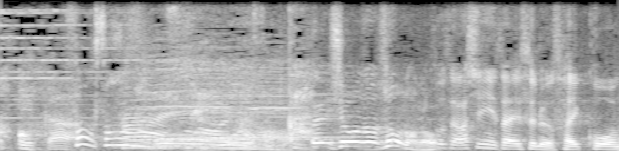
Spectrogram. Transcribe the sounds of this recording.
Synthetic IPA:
kasoːsoːnãne | aeɕimasãsoːna̰no̰osaɕiɲ̟it̪aisɨɾɯsaiko̞ːn

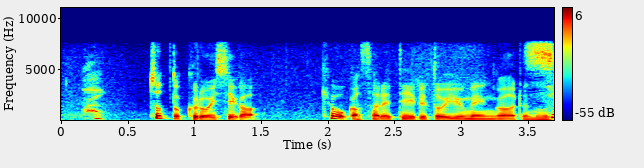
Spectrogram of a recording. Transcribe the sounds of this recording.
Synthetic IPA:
ha | t͡ɕo̞t̪ːo̞kɯ̟ɾo̞iɕiɡa | kʲo̞ːkasaɾe̞t̪e̞iɾɯ̟t̪o̞jɯ̟ːmẽ̞ŋɡaːɾɯ̟no̞

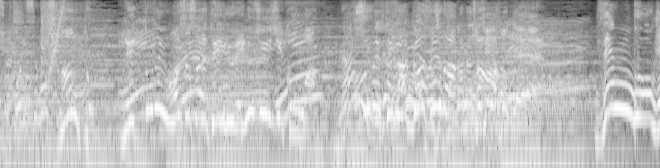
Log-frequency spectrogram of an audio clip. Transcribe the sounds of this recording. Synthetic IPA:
nãnt̪o̞ | ne̞t̪ːo̞d̪e̞oβasasaɾe̞t̪e̞iɾɯ̟e̞nɯ̟ʑiːʑikoβa | sɨd̪e̞t̪e̞ɡaɡased̪aa | zẽ̞ŋboɡ

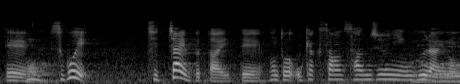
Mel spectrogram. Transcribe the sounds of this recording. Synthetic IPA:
t̪e̞sɨɡo̞i | t͡ɕit͡ɕt͡ɕːaibɯ̟t̪aid̪e̞hõ̞nt̪oʔo̞kʲakɯ̟̥sãsãɲ̟d͡ʑɨːɲ̟ĩŋɡɯ̟ɾaino̞

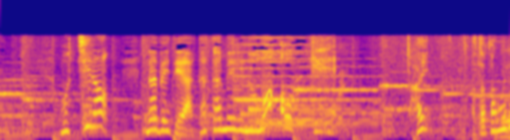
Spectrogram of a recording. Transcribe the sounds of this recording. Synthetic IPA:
mo̞t͡ɕiɾõŋ | nabe̞t̪e̞a̰t̪at̪ame̞ɾɯ̟no̞mo̞ʔoːkːe̞ː | hai | at̪at̪ame

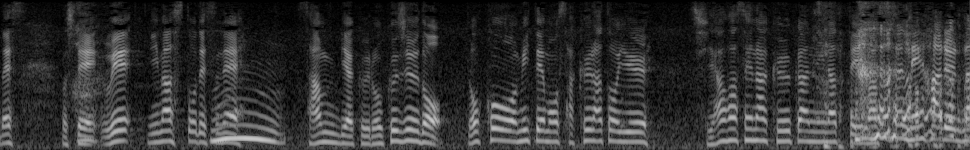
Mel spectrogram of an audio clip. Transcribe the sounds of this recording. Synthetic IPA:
d̪e̞sɨ̥ | so̞ɕi̥t̪e̞ɯ̟e̞mʲimasɨ̥t̪o̞d̪e̞sɨne̞sãmbʲakɯ̟ɾo̞kɯ̟ʑɨːd̪o̞ | d̪̥o̞ko̞ːmʲit̪e̞mo̞sakɯ̟ɾat̪o̞jɯ̟ː | ɕijaβase̞nakɯ̟ːkãɲ̟ːinat̪ːe̞imasaɾɯ

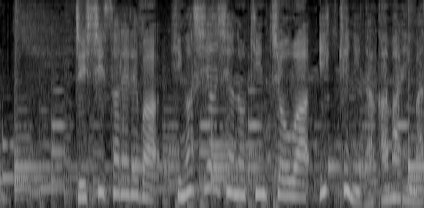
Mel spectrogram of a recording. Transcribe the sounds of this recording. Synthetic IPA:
d͡ʑiɕːisaɾe̞ɾe̞baçiɡaɕiaʑiano̞kʲĩɲt͡ɕo̞ːβaikːẽ̞ɲ̟it̪akamaɾʲimas

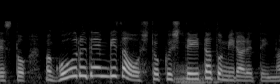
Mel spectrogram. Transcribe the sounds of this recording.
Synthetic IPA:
e̞sɨ̥t̪o̞maɡo̞ːɾɯ̟d̪ẽ̞mbʲizao̞ɕɨ̥t̪o̞kɯ̟ɕi̥t̪e̞it̪at̪o̞mʲiɾaɾe̞t̪e̞ima

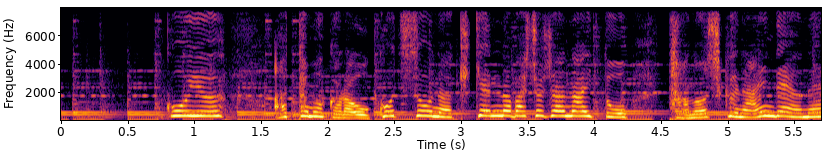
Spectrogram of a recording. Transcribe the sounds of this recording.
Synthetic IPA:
ko̞ːjɯ̟ːat̪amakaɾaokːo̞t͡sɨ̥so̞ːnakʲi̥kẽ̞nːabaɕo̞ʑanait̪o̞t̪ʰano̞ɕi̥kɯ̟naĩnd̪ajo̞ne̞

